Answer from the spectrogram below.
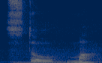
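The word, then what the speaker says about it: Ambystoma: And that word is Ambisoma. Now that's an interesting word. And we pronounced it Ambisoma. Ambistoma. There are 4 syllables.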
